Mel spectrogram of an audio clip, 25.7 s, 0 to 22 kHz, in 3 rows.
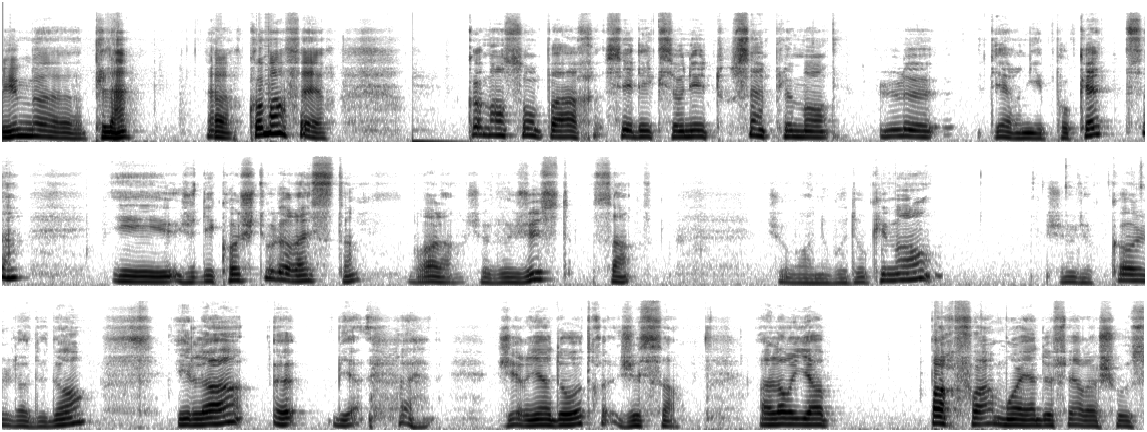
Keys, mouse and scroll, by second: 1.1 click, 2.2-2.7 scroll up 2, 2.7 right click, 4.6 click, 7.8 c, 9.1 click, 10.6 click, 11.6 click, 13.7 click, 15.1 click, 16.8 ctrl+v, 17.9 ctrl+scroll up 1, 18.7-20.0 drag, 22.7 scroll up 1, 23.2-24.1 right drag, 25.2 click.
